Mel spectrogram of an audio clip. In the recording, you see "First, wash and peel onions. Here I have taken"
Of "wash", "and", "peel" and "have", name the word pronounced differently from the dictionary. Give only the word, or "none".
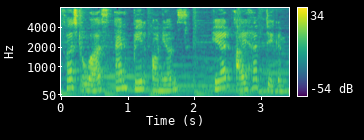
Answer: wash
